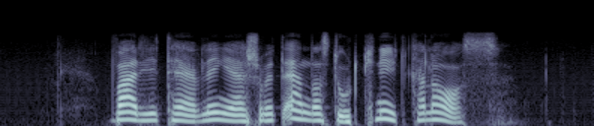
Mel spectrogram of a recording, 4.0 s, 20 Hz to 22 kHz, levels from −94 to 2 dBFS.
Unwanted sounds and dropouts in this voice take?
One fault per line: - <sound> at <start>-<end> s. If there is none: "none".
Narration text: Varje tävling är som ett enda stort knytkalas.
none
